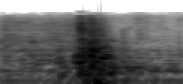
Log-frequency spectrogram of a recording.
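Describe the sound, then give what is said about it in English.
A window being shut, heard as a single soft, muffled thud that stands briefly above a faint, steady background hiss. “The window's open. Do you mind if I close it? Why don't you?”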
